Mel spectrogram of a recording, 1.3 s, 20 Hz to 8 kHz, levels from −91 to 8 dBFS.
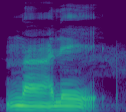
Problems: low volume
